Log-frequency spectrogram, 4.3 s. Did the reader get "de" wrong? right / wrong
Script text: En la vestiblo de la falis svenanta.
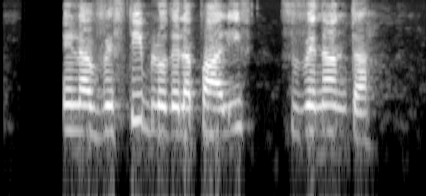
right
